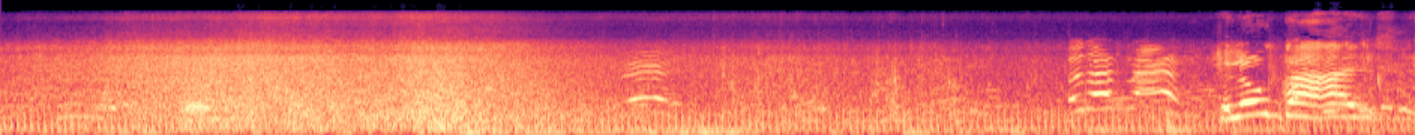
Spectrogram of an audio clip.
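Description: Sea waves wash ashore at San Narciso, Zambales, a steady surf roar with wind buffeting the microphone, loudest early on, then fading under bursts of nearby talk, including a voice, toward the end.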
